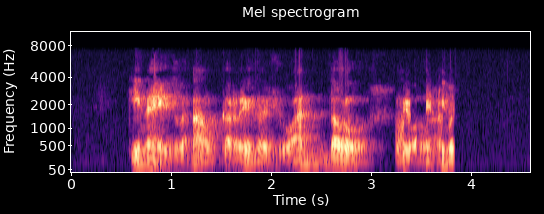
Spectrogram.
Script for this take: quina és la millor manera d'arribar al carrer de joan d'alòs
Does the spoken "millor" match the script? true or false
false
